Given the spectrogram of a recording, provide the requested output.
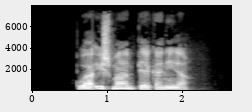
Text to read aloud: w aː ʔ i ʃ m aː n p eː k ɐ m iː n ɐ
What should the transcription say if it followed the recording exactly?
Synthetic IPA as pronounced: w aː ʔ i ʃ m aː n p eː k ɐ n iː n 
